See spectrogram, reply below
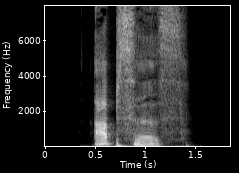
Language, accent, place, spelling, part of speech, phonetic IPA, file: German, Germany, Berlin, Apsis, noun, [ˈapsɪs], De-Apsis.ogg
- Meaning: apse (a semicircular projection from a building)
